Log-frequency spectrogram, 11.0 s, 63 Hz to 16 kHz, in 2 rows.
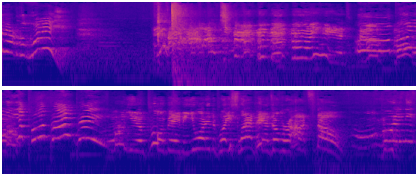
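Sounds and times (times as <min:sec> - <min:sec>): giggling: 0:02.0 - 0:05.7.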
